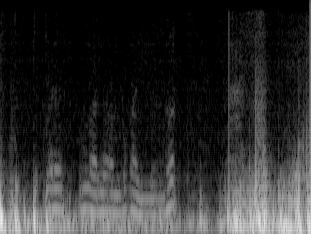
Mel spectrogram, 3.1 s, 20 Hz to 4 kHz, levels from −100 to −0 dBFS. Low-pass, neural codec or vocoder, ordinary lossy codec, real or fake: 3.6 kHz; vocoder, 44.1 kHz, 128 mel bands, Pupu-Vocoder; none; fake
